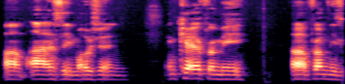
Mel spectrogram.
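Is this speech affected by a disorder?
Yes: ALS; diagnosed after progressive weakness and drop in football performance.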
